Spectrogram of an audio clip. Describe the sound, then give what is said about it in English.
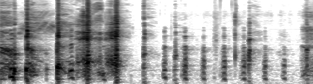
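A wet, phlegmy cough from a person with mucus caught in the throat: a handful of loud, harsh coughs come first, then many quicker, quieter hacking throat sounds. “That failed. Are you okay? That was unexpected, like, phlegm in my throat.”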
